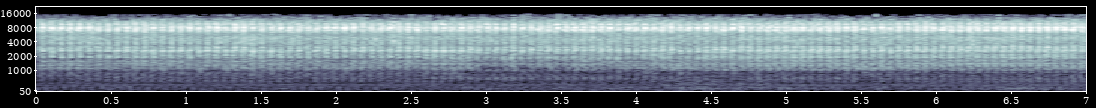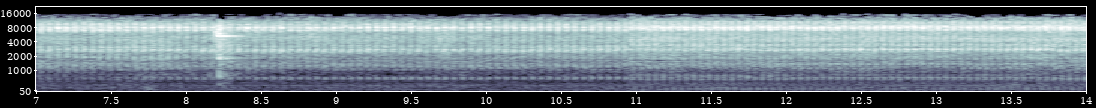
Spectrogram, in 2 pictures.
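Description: Microcosm M88 mini walking-beam steam engine running fast and steady, its piston, slide valve and flywheel making a rapid, even mechanical beat, at a speed the owner calls good for it. One sharp click about eight seconds in.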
